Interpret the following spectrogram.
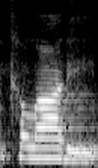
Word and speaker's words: Kolodij: With Natalie Kaladi, which is spelled kind of funny. It's spelled Kolodij is our friend Natalie's.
